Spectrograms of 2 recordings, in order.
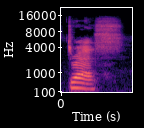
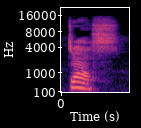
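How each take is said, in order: The two takes are said the same way.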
